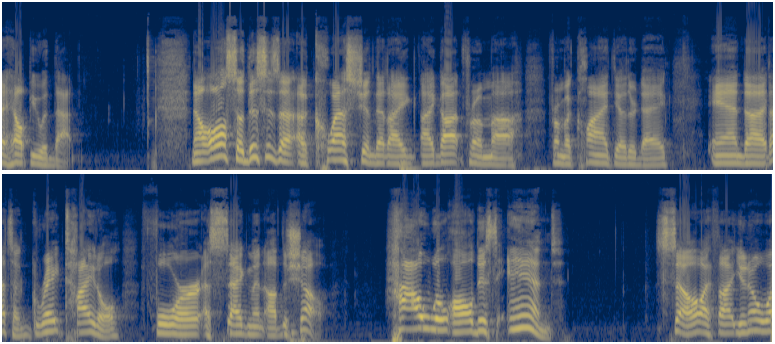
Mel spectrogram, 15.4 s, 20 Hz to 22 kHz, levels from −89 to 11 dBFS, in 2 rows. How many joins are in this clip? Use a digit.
2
